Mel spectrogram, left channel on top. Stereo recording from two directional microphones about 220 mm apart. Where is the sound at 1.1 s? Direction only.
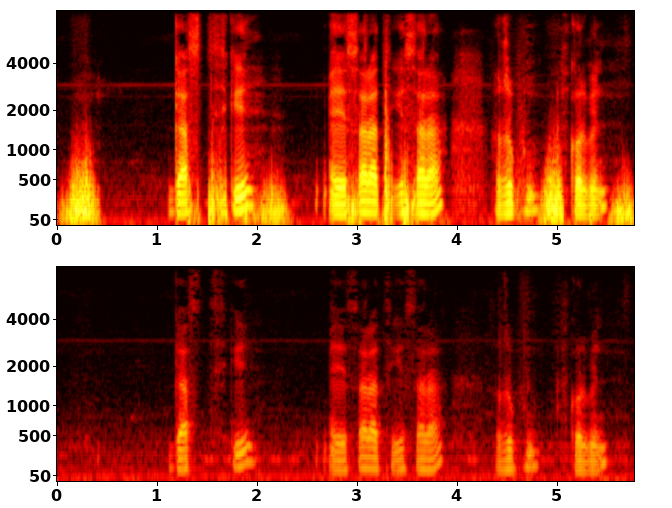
45° left (ahead or behind).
